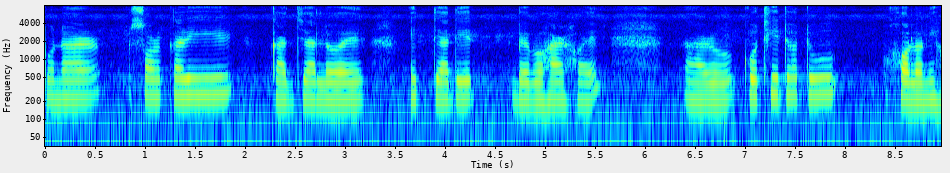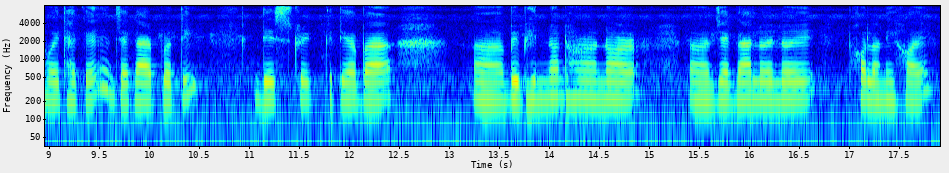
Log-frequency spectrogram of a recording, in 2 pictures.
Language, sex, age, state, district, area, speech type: Assamese, female, 18-30, Assam, Nagaon, rural, spontaneous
